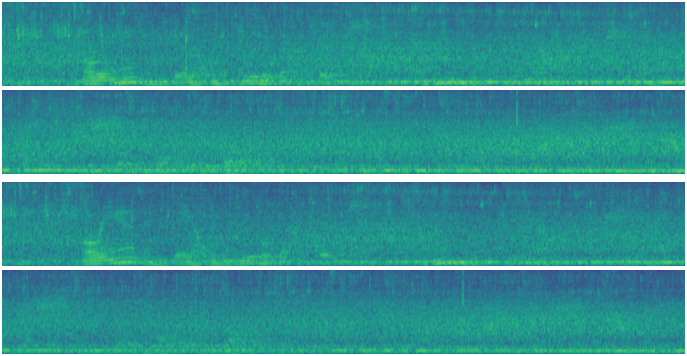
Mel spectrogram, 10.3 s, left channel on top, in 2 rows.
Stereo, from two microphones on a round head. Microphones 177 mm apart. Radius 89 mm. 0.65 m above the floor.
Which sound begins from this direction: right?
A man speaking, at 0.6 s.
